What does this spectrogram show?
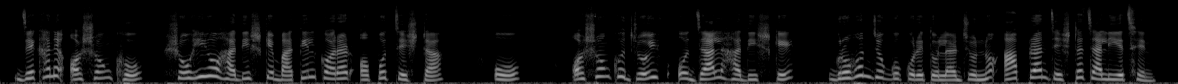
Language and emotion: Bengali, neutral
